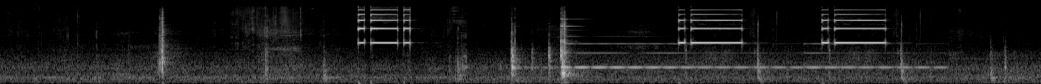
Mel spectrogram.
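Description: Digital torque wrench beeping as the water pump bolts are brought to 43 foot-pounds: three short high beeps, the signal that each bolt has reached its set torque. A lower steady tone sounds for about four seconds in the middle, with scattered clicks of the wrench on the bolts.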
